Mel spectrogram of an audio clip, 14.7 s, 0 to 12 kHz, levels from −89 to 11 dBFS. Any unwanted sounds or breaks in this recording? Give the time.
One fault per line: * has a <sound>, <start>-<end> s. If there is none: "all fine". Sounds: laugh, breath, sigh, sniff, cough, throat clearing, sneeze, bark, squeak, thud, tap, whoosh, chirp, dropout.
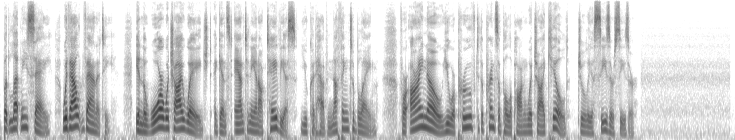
all fine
